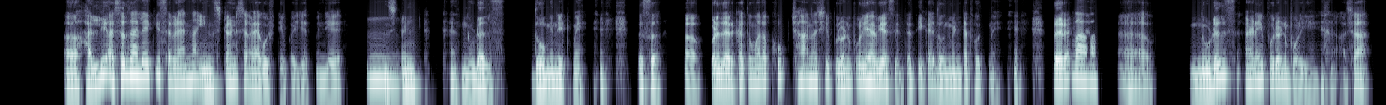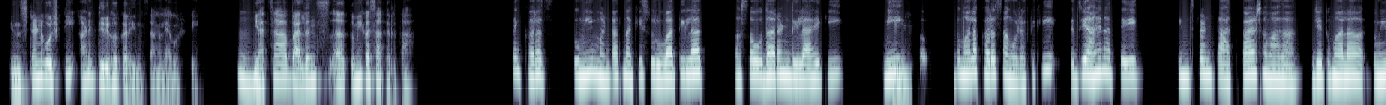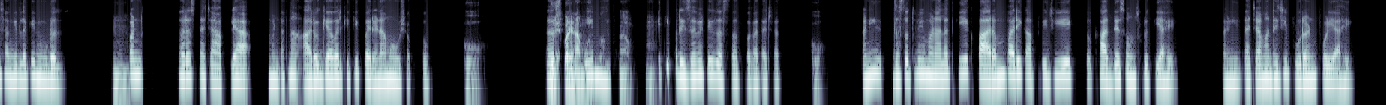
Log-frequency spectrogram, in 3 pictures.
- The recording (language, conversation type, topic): Marathi, podcast, तात्काळ समाधान आणि दीर्घकालीन वाढ यांचा तोल कसा सांभाळतोस?
- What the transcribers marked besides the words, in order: in English: "इन्स्टंट"; in English: "इन्स्टंट"; in Hindi: "दो मिनिट में"; laughing while speaking: "दो मिनिट में"; chuckle; in English: "इन्स्टंट"; in English: "इन्स्टंट"; in English: "प्रिझर्वेटिव्स"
